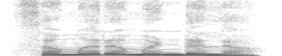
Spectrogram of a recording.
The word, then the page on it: ಸಮರಮಂಡಲ: Kannada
